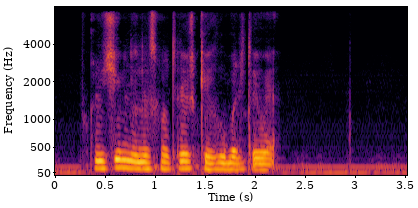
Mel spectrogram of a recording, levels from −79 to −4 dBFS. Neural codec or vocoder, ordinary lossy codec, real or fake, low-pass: codec, 16 kHz, 2 kbps, FreqCodec, smaller model; AAC, 48 kbps; fake; 7.2 kHz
